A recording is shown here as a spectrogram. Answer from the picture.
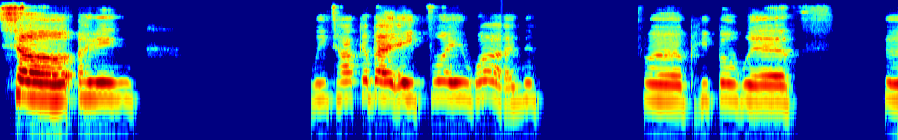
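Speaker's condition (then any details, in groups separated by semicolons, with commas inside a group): Cerebral palsy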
